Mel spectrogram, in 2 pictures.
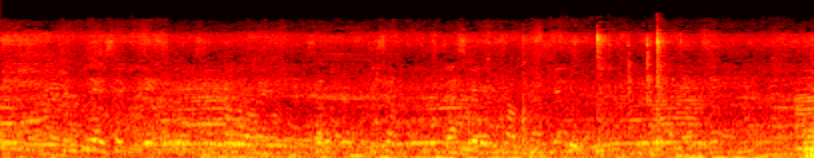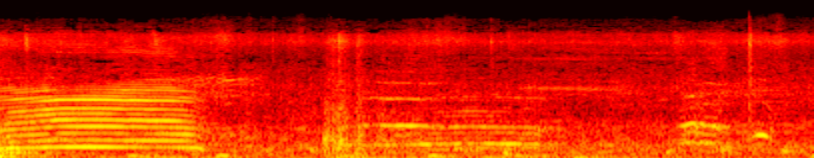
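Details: Cattle packed as an overloaded truck load: a loud, drawn-out harmonic moo of about a second and a half sounds midway, framed by lower, shorter moos from other animals and a man calling out instructions.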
